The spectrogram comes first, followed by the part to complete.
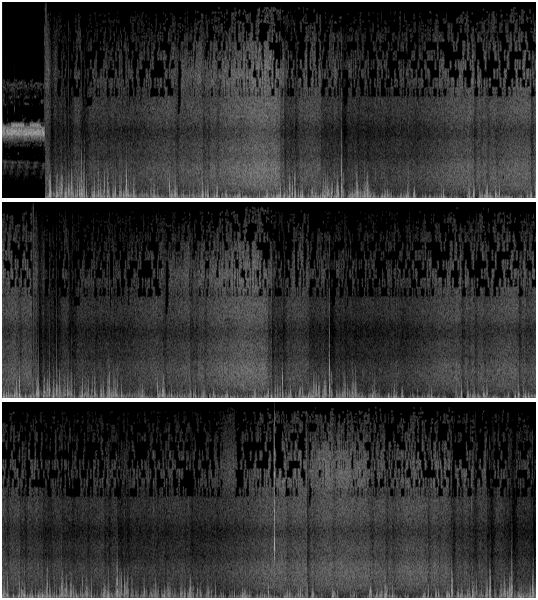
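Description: Wind buffeting the microphone: a loud, rough, pitchless rush of noise, heaviest in the deep range and constantly fluctuating, that starts abruptly about a second in.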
